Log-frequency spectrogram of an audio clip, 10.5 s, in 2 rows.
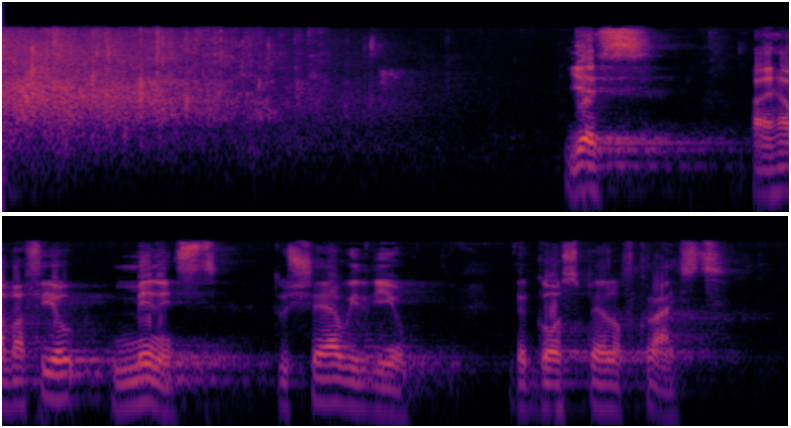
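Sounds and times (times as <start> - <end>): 
crowd applause: 0.0 - 2.8
speech: 3.8 - 4.4, 5.0 - 8.1, 8.7 - 10.1.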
